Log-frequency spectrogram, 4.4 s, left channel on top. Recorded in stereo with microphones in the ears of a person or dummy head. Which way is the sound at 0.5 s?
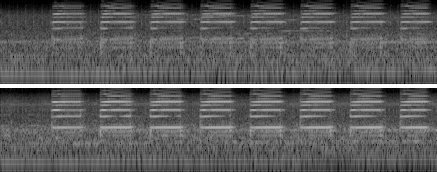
60° right (ahead or behind).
